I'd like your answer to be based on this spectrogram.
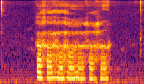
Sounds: Laughter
